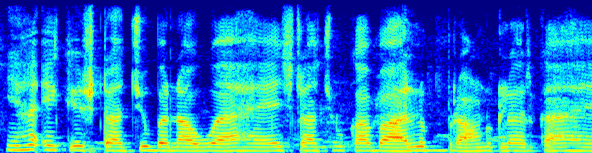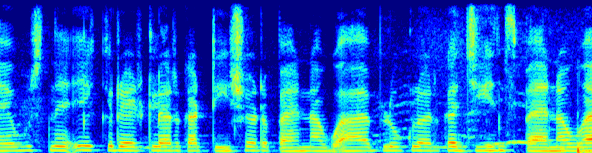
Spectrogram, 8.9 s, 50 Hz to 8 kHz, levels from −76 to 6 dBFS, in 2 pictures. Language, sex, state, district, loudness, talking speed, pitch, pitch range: Hindi, female, Bihar, Kaimur, -19 LUFS, 200 wpm, 195 Hz, 190-205 Hz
